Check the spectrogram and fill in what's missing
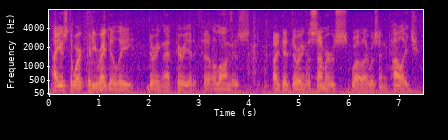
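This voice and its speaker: Recorded on noisy archival tape for an oral history, an older man from Hungary, raised in New Jersey, answers slowly in a low, gravelly voice. His intonation is fairly even and his tone fairly bright, and he halts often with pauses and fillers.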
